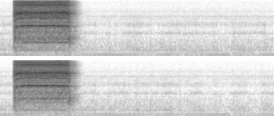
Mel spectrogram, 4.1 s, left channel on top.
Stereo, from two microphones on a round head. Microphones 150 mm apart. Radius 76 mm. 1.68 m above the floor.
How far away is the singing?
No singing in this recording.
